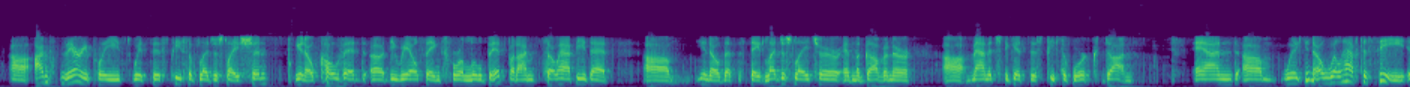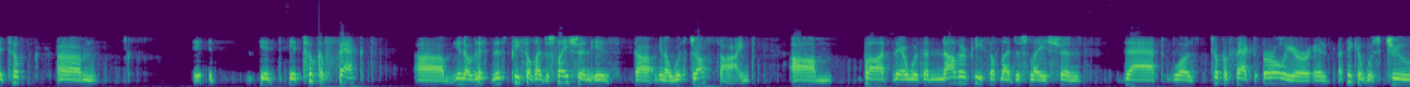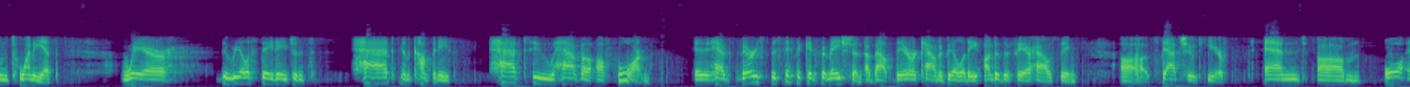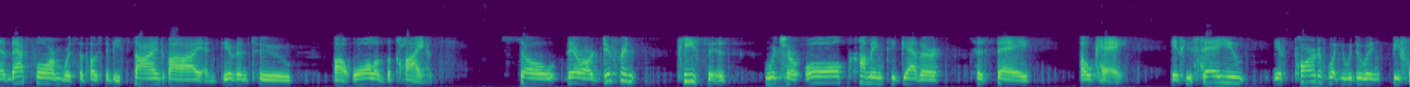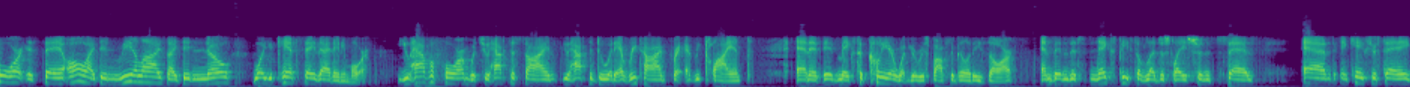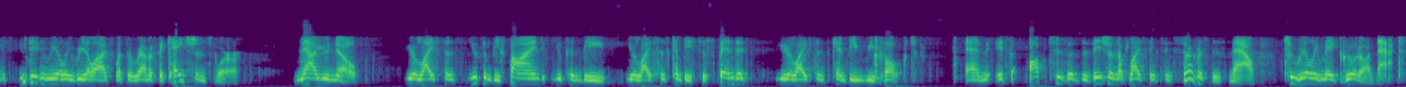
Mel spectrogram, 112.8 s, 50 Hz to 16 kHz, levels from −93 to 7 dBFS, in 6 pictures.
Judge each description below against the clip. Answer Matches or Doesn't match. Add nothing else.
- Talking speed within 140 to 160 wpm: Matches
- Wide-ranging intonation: Doesn't match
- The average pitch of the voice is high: Doesn't match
